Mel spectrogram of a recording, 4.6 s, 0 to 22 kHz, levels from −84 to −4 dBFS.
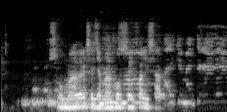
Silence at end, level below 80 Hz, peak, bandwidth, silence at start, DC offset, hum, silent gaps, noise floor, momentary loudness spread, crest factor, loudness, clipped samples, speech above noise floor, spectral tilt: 0 s; -48 dBFS; -2 dBFS; 10.5 kHz; 0.45 s; under 0.1%; none; none; -38 dBFS; 18 LU; 14 dB; -15 LUFS; under 0.1%; 23 dB; -7.5 dB/octave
